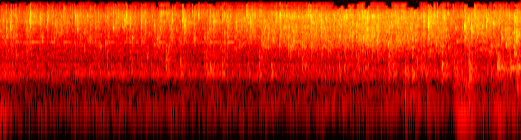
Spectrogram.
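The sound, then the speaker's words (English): Lukewarm water runs steadily from a tap for doing the washing, with a broad, hissing splash, holding an even loudness throughout the four seconds with no talking over it. “Warm with water, that is not warm. It's lukewarm, but not warm.”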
